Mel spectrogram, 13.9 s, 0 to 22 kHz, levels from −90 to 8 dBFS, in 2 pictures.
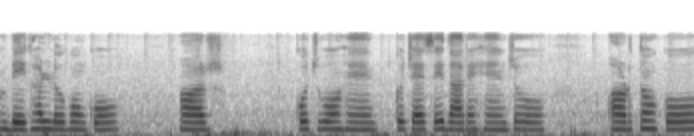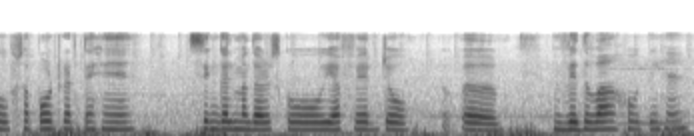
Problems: constant background noise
